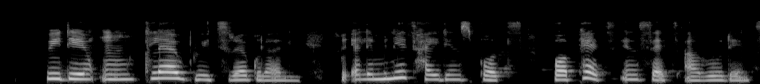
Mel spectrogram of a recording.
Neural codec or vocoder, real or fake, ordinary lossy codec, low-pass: none; real; none; none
